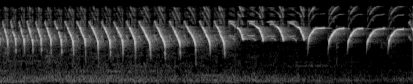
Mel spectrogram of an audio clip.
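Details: Gacor canary song meant to trigger singing in other canaries: a long run of fast, sweeping downslurred notes, slowing slightly into spaced chirps near the end.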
